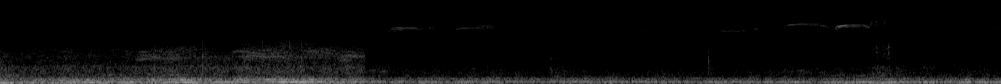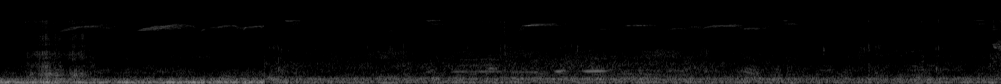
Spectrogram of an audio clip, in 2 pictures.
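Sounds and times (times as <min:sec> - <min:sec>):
low continuous rumble: 0:00.0 - 0:15.0.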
